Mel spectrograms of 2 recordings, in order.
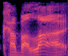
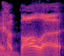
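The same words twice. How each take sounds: First: It is said with a Hebrew pronunciation. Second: It is said with a Yiddish pronunciation. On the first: "the way you'd say it in Hebrew" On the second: "how you would say it in Yiddish"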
